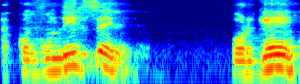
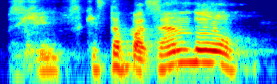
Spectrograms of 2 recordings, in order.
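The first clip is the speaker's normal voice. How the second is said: acted bewilderment; 8 dB louder than usual. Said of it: "Entonces sus discípulos".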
